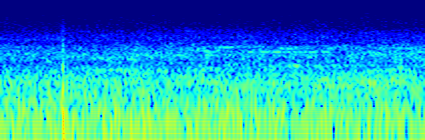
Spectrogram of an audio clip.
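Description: Steady low rumble of a moving escalator, with a light knock about a third of a second in.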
